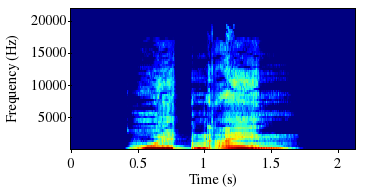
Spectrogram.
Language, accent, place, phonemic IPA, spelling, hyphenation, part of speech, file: German, Germany, Berlin, /bəˈt͡saɪ̯ɡn̩/, bezeigen, be‧zei‧gen, verb, De-bezeigen.ogg
- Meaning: to show, express (e.g. respect, empathy, loyalty, etc.)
